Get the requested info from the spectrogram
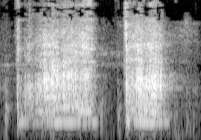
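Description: Stainless steel ladle stirring thick yogurt curry in a pot, scraping the pot in two strokes, each just under a second long.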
